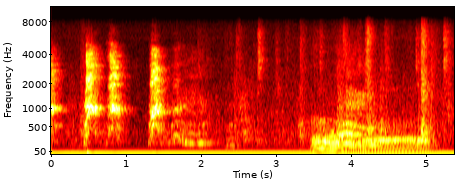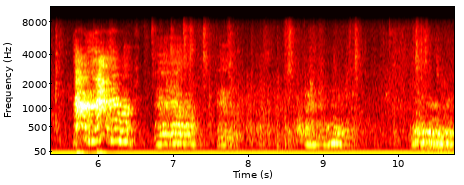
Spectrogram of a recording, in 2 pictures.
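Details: Puppies at play, giving short sharp yips and barks in quick bursts near the start, then lower rumbling growls and repeated snarly barks through the rest, with scuffling between calls.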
